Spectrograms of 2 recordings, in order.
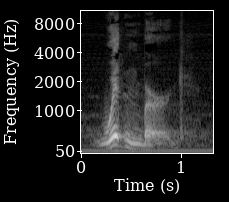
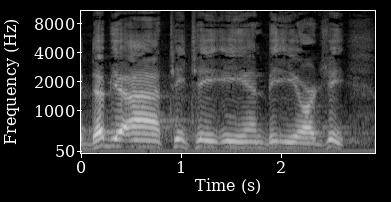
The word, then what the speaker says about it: Wittenberg: Now, if you saw that written down in uh, English, we would probably call it Wittenberg because it's spelled with a W, W I T T E N B E R G. But in Germany, they pronounce a W as though it were a V, and so the real name of it is Wittenberg.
